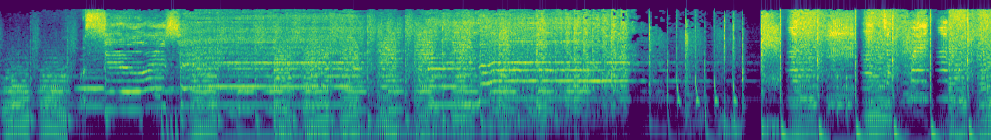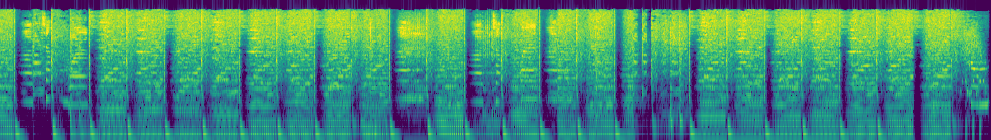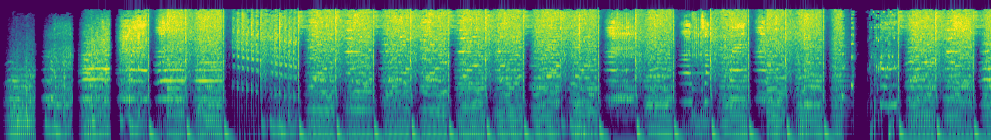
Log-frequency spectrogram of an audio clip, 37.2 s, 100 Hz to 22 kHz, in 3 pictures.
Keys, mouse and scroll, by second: 2.5 double click, 4.2 double click, 10.0 space, 10.2 alt+click.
